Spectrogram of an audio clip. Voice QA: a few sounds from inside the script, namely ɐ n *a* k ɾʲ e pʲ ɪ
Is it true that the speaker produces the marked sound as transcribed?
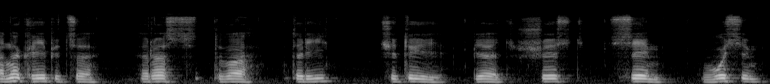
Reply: yes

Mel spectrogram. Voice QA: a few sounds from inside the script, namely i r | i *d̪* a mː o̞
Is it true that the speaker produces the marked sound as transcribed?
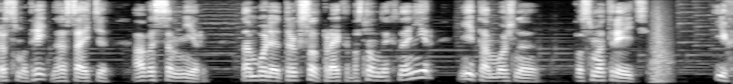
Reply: no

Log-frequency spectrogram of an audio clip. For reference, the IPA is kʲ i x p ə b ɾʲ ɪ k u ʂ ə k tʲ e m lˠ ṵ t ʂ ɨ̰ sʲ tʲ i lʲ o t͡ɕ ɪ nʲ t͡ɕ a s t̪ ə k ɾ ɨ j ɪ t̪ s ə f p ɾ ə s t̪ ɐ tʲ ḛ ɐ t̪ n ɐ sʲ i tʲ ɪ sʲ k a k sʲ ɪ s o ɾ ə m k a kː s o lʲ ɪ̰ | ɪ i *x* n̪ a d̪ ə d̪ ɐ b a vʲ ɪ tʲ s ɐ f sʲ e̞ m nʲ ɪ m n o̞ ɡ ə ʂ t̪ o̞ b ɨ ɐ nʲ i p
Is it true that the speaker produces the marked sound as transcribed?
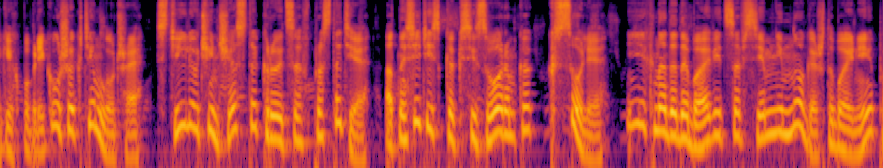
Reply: yes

